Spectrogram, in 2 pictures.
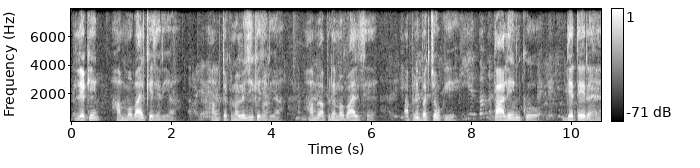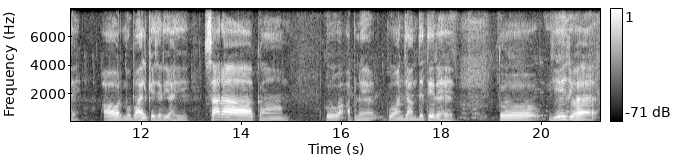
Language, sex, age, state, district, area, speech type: Urdu, male, 60+, Bihar, Khagaria, rural, spontaneous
